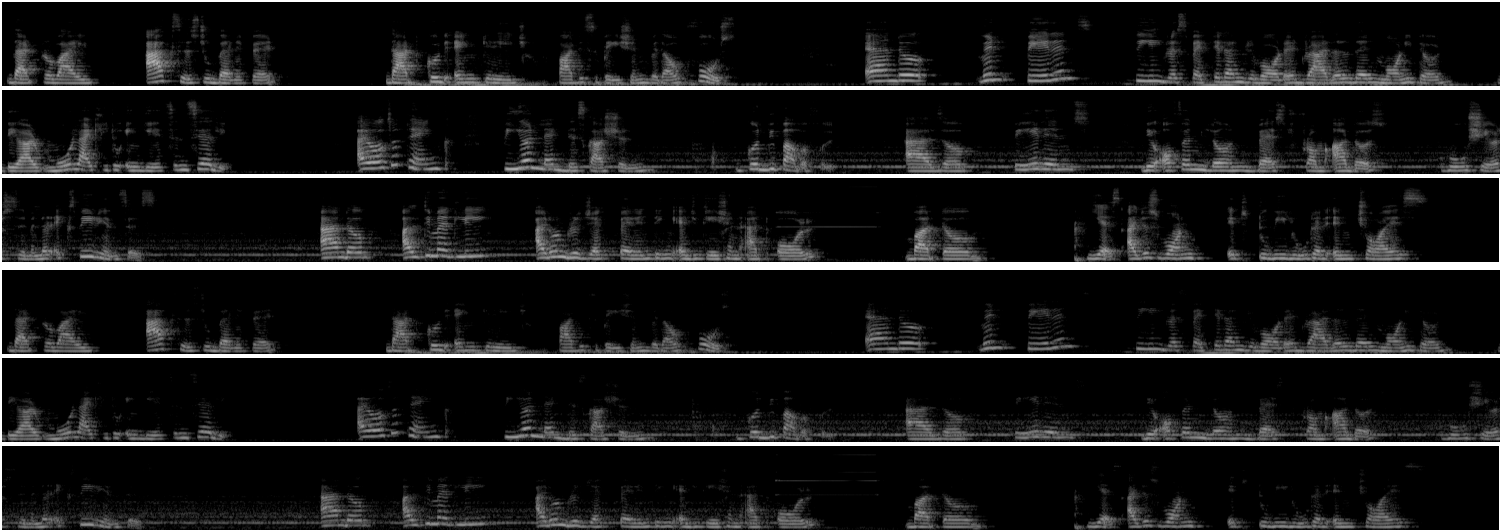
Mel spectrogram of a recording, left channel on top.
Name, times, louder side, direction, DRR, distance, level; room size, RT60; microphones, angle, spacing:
voice 1, 0.1-1.0 1.4-2.8 3.8-7.3 8.6-9.3 9.8-10.8 11.3-14.5 15.0-17.2 18.5-19.5 20.0-21.5 22.3-23.3 24.0-24.7 25.1-25.9 26.4-28.8 29.4-31.4 33.1-34.9 35.3-38.2 39.0-39.8 40.7-44.1, left 5 dB, 65° left, 0.3 m, -35 dB
sound 1, 20.1-39.1, equal, 80° right, 1.7 m, -51 dB
5.2 x 2.8 x 3.5 m
head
